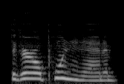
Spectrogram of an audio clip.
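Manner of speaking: ordinary delivery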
